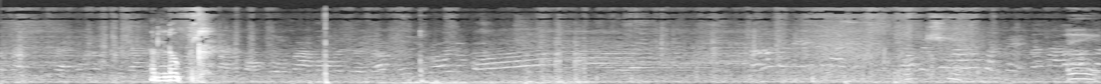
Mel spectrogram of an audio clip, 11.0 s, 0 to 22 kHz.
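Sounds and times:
fabric sleeping mat rustling: 3.6s - 10.2s.

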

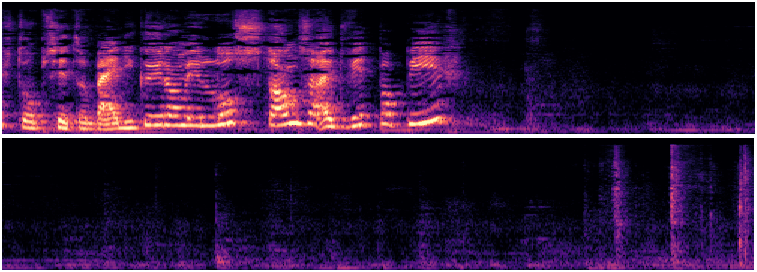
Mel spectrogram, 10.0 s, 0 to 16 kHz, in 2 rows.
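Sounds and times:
card handling: 8.9s - 10.0s.

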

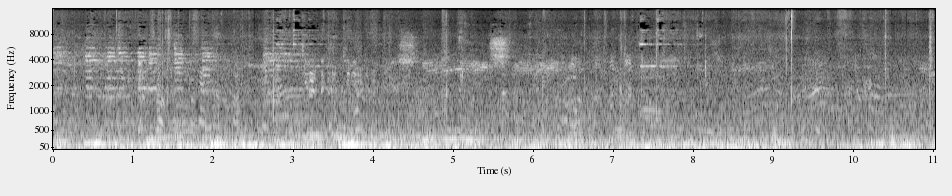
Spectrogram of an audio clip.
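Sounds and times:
passers-by chatting: 0.0s - 11.0s
traffic rumble: 0.0s - 11.0s.

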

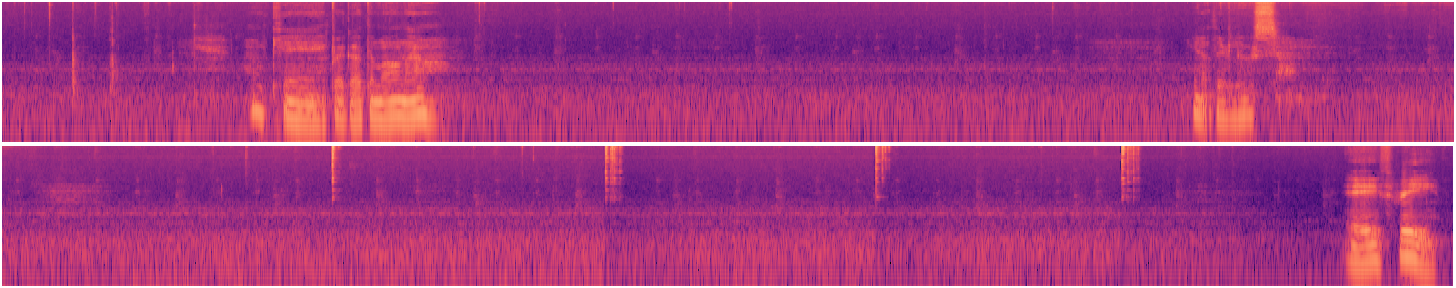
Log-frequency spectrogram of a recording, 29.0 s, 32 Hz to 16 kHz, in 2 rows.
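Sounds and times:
faint hum: 0.0s - 29.0s
metallic clicks of small tools: 23.2s - 23.5s, 25.7s - 26.0s.

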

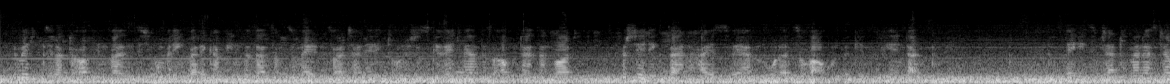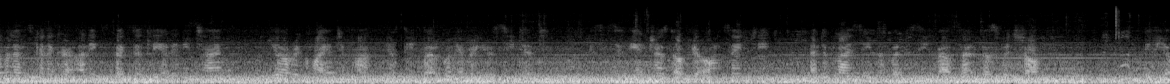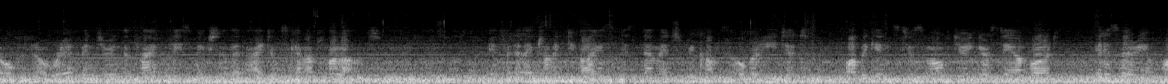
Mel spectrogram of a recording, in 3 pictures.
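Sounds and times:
cabin announcement over pa: 0.0s - 9.6s, 10.2s - 35.0s
airplane cabin engine roar: 0.0s - 35.0s.

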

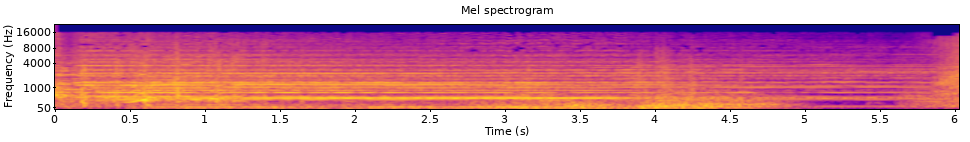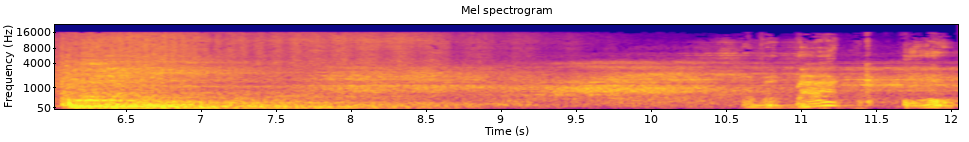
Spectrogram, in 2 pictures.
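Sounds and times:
noisy rushing roar: 5.9s - 10.7s
loud boom: 6.0s - 9.3s.

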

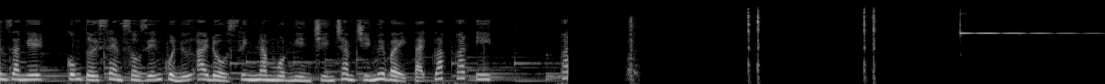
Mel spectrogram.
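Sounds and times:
click: 7.5s - 7.7s, 8.6s - 8.8s
high bell ding: 9.6s - 11.0s.

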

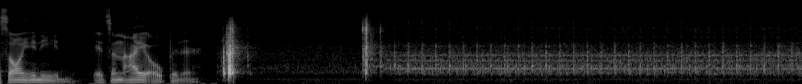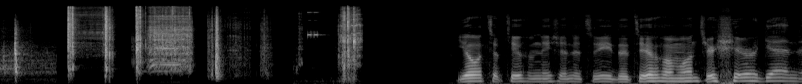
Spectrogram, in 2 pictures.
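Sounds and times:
sharp shutter clicks and rasps: 3.6s - 11.7s
camera click: 8.7s - 10.0s, 11.0s - 11.7s.

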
